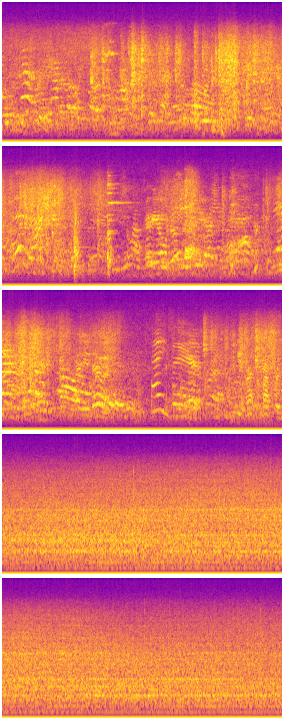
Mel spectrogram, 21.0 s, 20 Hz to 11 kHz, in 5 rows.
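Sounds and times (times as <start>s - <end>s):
voices chattering: 0.0s - 21.0s
bus diesel engine: 11.8s - 21.0s.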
